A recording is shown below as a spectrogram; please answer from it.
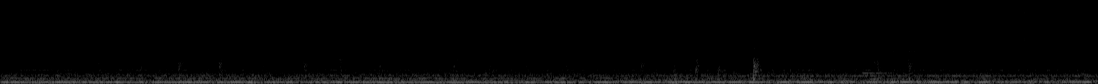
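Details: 2kW diesel air heater in 20ft pop-top caravan, outside about 7°C, running settled at low green-bar setting (level 3, about 0.8–0.9 A on 12V): steady low fan rumble with faint scattered ticks. Normal running.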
